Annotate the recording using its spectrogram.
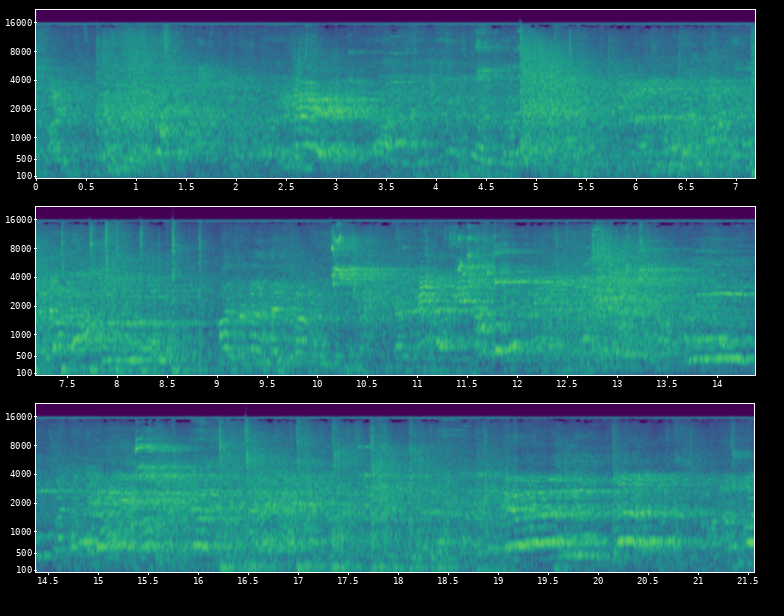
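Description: Children and teenagers chatter and shout throughout a large echoing hall.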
